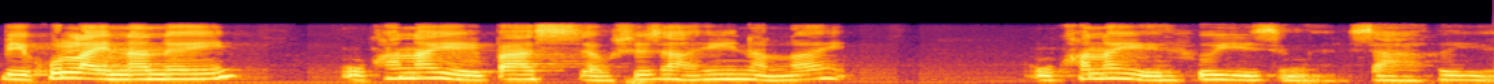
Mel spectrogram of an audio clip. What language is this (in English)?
Bodo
